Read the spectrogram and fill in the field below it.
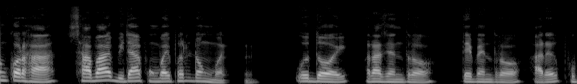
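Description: A speech recording with three network playback faults clustered in the middle. At 2.23 s the audio halts in a call audio freeze lasting until 2.47 s. The last sound is carried on as a fading buzz that drops to silence for roughly 120 ms of the 213 ms gap. When the audio resumes, it picks up exactly where it stopped with nothing lost, so the pause adds 213 ms of delay. The likely cause is packets held up in transit, leaving the jitter buffer empty until they arrived.

Shortly afterwards, between 2.65 and 2.68 s, there is a skip ahead. Playback jumps forward over around 70 ms of audio, with only about 8 ms of fill bridging the join, so the two sides butt together almost directly and part of a sound is clipped out. That drop pulls the latency back down by roughly 50 ms, consistent with a stretch being discarded while later audio was already queued.

From 3.04 to 3.35 s a jitter buffer slow-down follows. 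The receiver repeats individual pitch periods to rebuild its reserve, adding 54 ms, so the speech runs at about 85% speed with unchanged pitch, and sounds in that span come out drawn-out.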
